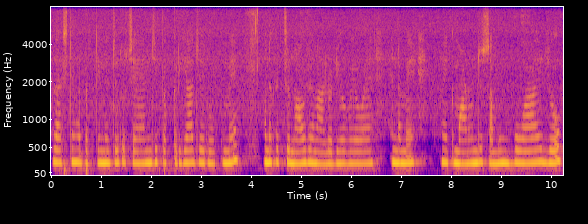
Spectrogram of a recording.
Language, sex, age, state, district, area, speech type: Sindhi, female, 18-30, Rajasthan, Ajmer, urban, spontaneous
